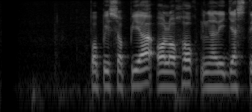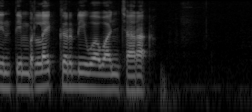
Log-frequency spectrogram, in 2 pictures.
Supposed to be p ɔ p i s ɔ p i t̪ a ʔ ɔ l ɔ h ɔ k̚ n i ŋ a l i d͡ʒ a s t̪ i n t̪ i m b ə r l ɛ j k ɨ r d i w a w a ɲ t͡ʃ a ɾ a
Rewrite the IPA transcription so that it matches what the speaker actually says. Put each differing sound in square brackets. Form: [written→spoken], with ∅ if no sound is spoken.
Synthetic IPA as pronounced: p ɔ p i s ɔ p i [t̪→∅] a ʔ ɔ l ɔ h ɔ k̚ n i ŋ a l i d͡ʒ a s t̪ i n t̪ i m b ə r l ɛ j k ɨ r d i w a w a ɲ t͡ʃ a ɾ a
